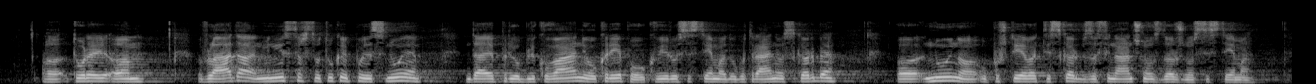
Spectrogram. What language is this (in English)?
Slovenian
